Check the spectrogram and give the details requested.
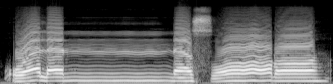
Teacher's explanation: Karena dia nun yang berharakat tasydid. Cara membacanya adalah ditahan suara nunnya sepanjang 2 harakat. Jadi tidak langsung dibaca walan nasara, tapi ada tahanan dulu sepanjang 2 harakat. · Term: gunnah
